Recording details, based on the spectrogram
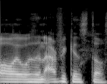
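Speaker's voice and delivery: ordinary talk, nothing marked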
